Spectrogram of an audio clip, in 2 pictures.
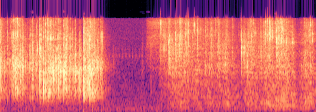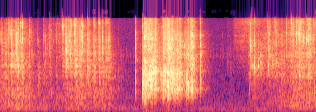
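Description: Many tiny plastic miniature toys clattering and rattling against each other and a clear plastic box as they are pushed and packed in by hand, with two brief pauses.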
